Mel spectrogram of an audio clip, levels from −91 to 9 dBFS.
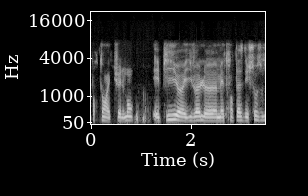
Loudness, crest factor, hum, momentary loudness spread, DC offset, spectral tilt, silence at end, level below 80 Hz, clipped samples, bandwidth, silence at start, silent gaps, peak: -14 LUFS; 14 dB; none; 7 LU; under 0.1%; -4 dB/octave; 0 s; -58 dBFS; under 0.1%; 7.8 kHz; 0.05 s; none; 0 dBFS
